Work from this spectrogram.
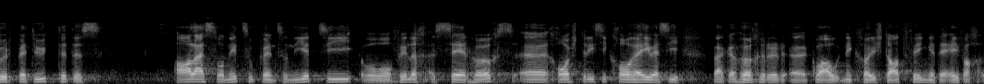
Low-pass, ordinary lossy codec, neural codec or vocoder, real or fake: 7.2 kHz; Opus, 16 kbps; none; real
